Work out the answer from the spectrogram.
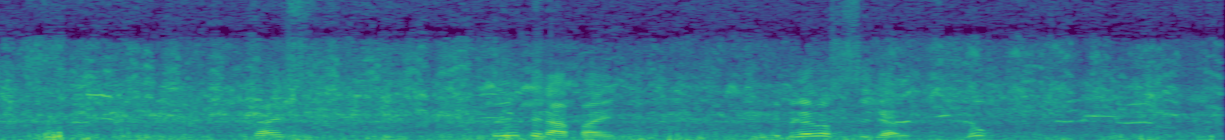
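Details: Several gulls on the Scheldt, Belgium, being fed bread and competing for food, give harsh, squealing calls that slide down in pitch, in short bursts every second or so, over outdoor rumble and faint voices.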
